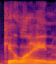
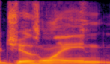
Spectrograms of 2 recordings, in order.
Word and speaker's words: Ghislaine: I know her name is actually pronounced Ghislaine Maxwell, but I just think it's kind of funny that people call her Ghislaine, given how appropriate, all of this mess is.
